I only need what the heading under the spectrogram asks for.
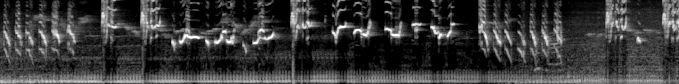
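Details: Oriental magpie-robin singing aggressively to provoke other birds: bursts of harsh, buzzy rasping notes alternate with clear curling whistles and quick chirped phrases, separated by brief pauses, with a faint low hum behind.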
